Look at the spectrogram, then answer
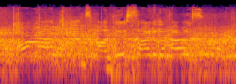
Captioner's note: some Applause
